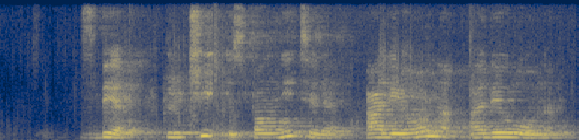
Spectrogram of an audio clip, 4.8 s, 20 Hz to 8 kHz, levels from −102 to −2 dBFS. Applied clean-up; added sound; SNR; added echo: neural separator model SepFormer DNS4.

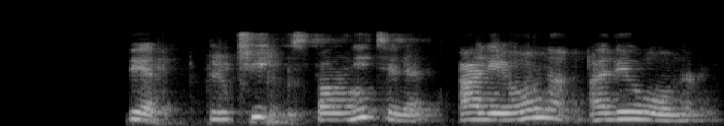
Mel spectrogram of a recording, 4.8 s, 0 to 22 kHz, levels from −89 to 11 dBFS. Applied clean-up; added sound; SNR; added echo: neural mask model DeepFilterNet 3.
